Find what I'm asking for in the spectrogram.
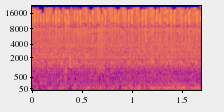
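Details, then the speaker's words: Honda CB7 Accord with a G23 VTEC engine, after changing to OBD2 injectors and plugs: low idle with an uneven, stumbling beat as one cylinder drops out; the injector now in cylinder three has failed, causing a misfire. "so with these set of obd2 injectors in here we now have one over here that's moved to number three is now gone bad"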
